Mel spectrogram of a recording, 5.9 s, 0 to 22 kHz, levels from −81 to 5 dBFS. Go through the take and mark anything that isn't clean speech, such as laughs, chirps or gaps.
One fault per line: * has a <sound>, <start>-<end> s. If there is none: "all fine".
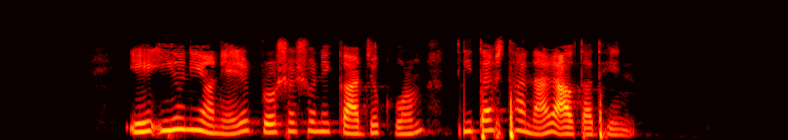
* has a dropout, 3.4-3.5 s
